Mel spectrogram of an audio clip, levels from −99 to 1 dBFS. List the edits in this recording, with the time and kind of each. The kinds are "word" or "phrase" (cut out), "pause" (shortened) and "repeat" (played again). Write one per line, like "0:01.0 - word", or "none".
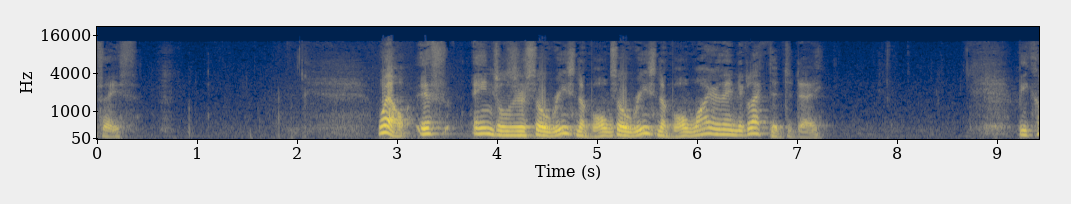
0:05.1 - repeat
